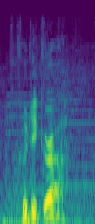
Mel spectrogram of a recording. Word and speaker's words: coup de grâce: The Arctic Fox episode is the latest, and Josh said the phrase coup de grace, where he correctly left the P silent, but incorrectly said fat. Gras in French is fat, with a silent last letter, like foie gras, instead of grasse. Silent E, but a soft C. Loosely sounds like grass.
